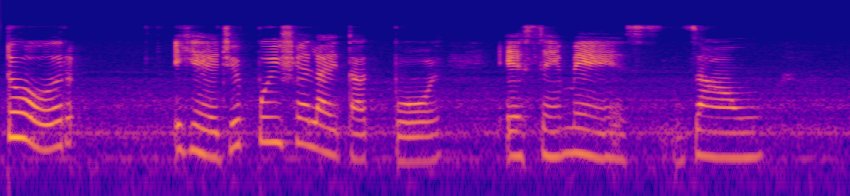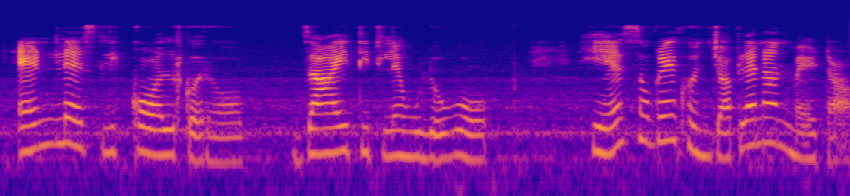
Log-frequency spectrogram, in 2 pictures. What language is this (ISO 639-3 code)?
kok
